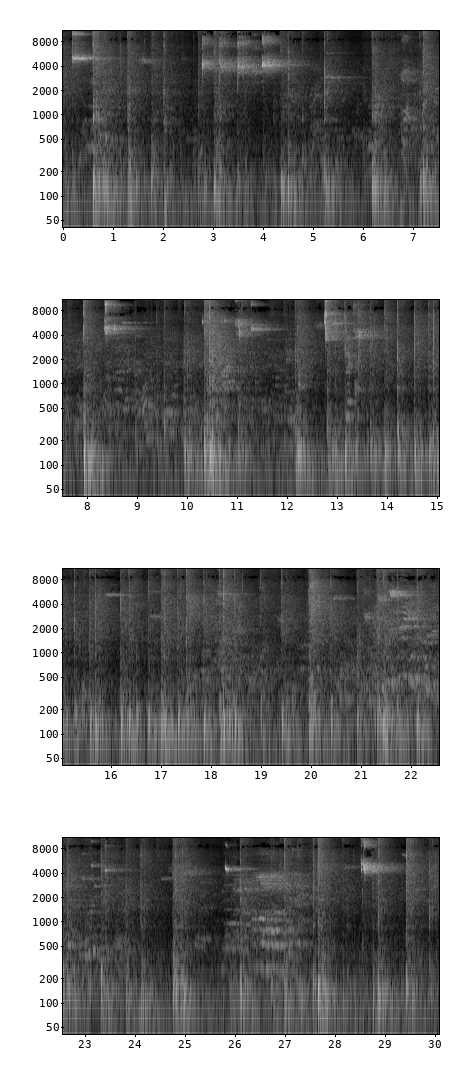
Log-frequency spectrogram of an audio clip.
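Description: Volleyball being played in a gym: repeated sharp slaps of hands and forearms on the ball and the ball hitting the floor, among players' voices, echoing in the large hall.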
